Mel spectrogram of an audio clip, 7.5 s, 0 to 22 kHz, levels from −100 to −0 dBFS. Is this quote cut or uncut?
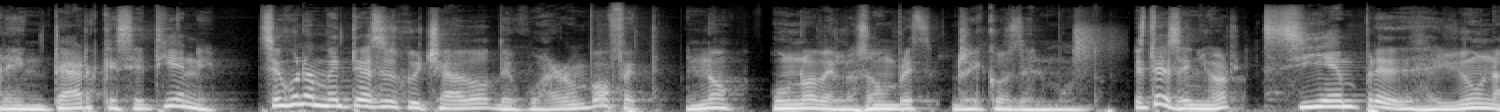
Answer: cut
